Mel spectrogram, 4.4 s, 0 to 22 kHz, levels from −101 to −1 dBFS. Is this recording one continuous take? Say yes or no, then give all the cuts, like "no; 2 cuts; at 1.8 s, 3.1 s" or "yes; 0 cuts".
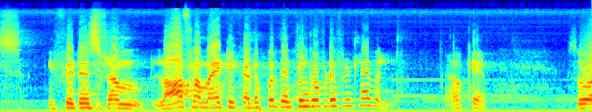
yes; 0 cuts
